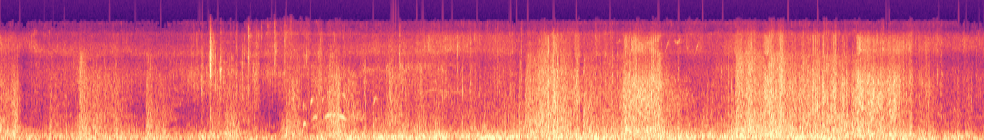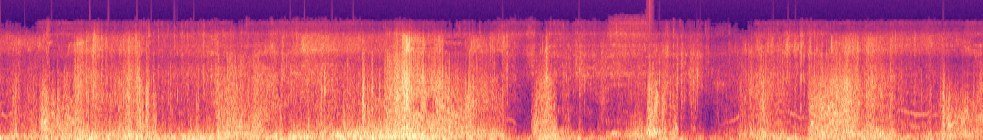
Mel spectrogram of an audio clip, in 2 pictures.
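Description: A bicycle rattles and clatters over rough ground.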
